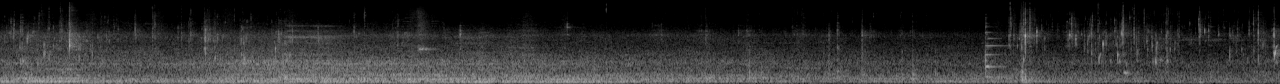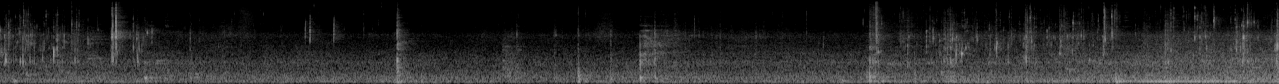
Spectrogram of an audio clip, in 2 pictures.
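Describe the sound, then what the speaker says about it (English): Mackerel fish being washed by hand in vinegar and water, with wet squishing, sloshing and dripping sounds, intermittent sharp splashes and clicks close by, and no voices. "I will wash it in little more vinegar."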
